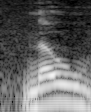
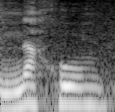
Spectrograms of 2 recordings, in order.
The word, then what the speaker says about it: Nahum: Naoum par exemple. En hébreu, c'est Nahum, il n'y a pas de Naoum.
